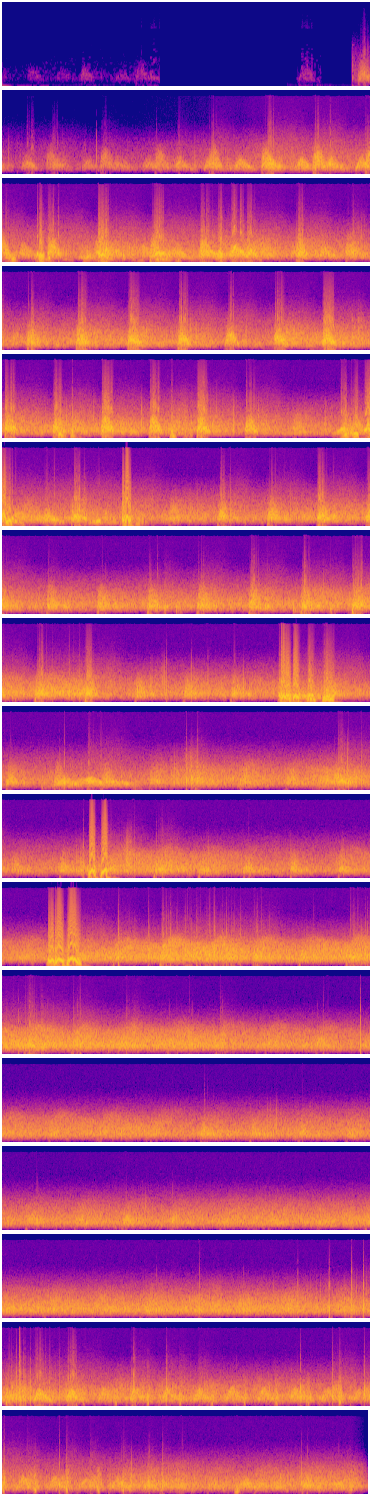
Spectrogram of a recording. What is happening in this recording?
I had a request to upload the entire recording that also includes my wife's heartbeat mixed with my child's. Here it is!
